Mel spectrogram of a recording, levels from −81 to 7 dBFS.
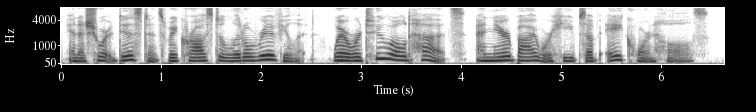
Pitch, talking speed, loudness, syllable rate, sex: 190 Hz, 200 wpm, -17 LUFS, 5.2 syllables/s, female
